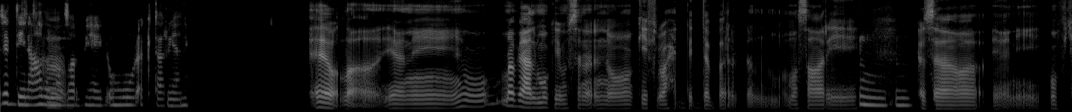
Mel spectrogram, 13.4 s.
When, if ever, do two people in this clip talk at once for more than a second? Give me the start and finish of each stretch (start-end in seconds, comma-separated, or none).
none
